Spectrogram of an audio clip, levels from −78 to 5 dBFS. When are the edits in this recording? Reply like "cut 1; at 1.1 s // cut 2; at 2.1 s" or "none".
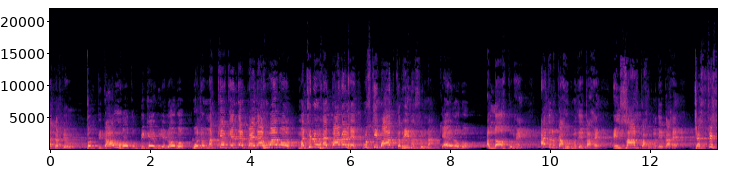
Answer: cut 1; at 2.8 s // cut 2; at 7.7 s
